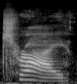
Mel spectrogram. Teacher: the lips will need to come into an even tighter circle to make the R in this cluster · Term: R sound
